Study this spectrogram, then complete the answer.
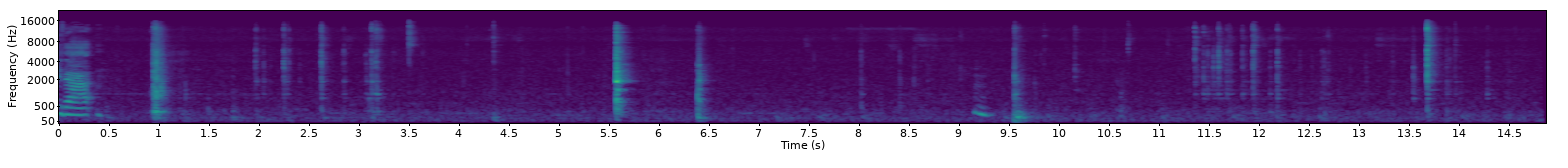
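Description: Clicks and knocks sound as a sewing machine is handled.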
